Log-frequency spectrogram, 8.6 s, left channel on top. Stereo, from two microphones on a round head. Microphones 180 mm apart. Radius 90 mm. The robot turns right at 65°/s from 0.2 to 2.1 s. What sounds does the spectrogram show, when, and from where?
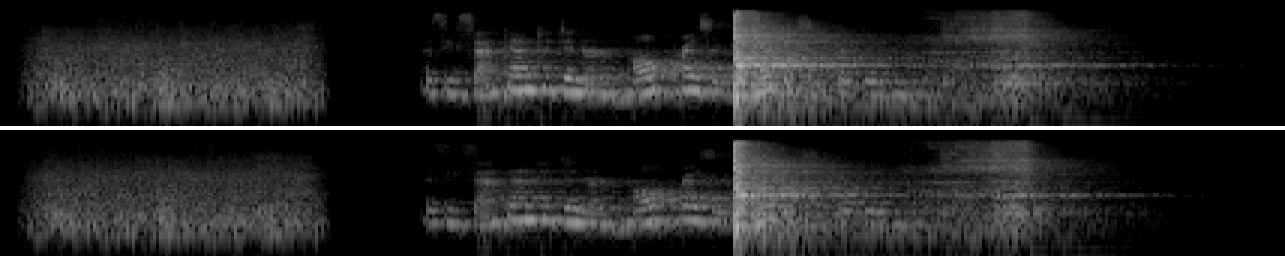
2.8 s a woman speaking: 50° left (ahead or behind), 2.5 m
4.9 s a thud: 20° right (ahead or behind), 1.8 m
